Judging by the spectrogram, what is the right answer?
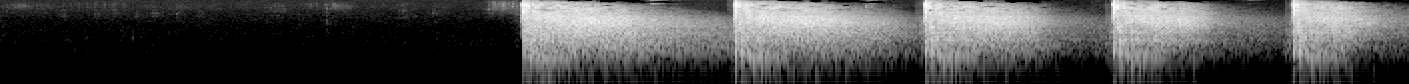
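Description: Five suppressed rifle shots fired about a second apart through a muzzle suppressor. They start about two and a half seconds in, and each one fades out over most of a second.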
